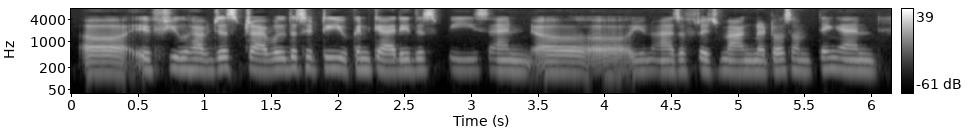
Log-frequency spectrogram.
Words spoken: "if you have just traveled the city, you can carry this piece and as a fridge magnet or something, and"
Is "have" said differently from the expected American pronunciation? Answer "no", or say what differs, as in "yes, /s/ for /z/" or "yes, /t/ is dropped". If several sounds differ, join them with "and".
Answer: no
